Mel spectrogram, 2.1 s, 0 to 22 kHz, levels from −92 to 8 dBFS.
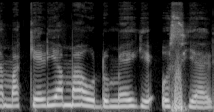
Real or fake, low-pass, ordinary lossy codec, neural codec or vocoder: fake; 19.8 kHz; Opus, 64 kbps; vocoder, 44.1 kHz, 128 mel bands every 256 samples, BigVGAN v2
